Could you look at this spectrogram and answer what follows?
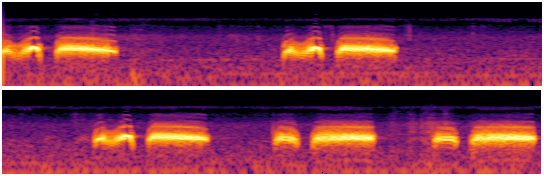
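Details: Spotted dove, an old decoy bird cooing to provoke wild rivals: loud, low hooting phrases of a short note then a longer burry coo, given in bursts with pauses, on a quiet background.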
